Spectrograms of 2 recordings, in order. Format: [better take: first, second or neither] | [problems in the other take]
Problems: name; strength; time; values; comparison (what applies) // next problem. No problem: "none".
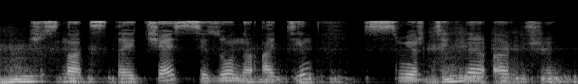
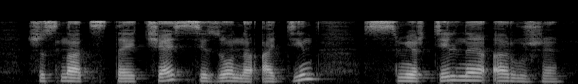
second | noise reduction (neural mask model RNNoise)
